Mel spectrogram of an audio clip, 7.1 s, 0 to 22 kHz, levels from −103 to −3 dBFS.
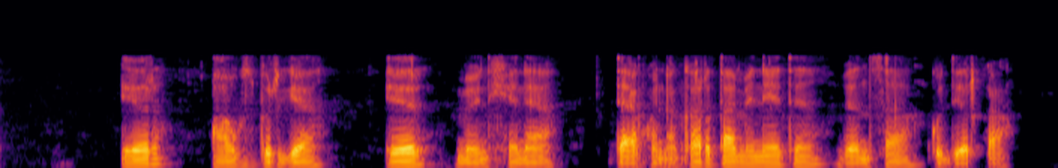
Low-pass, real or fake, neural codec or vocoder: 5.4 kHz; real; none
